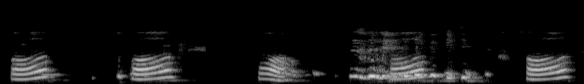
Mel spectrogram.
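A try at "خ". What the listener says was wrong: Masih gini. Kho, kho. Kalau slow motionnya kho gitu. Tapi sedikit. Kho, kho, kho. Kho, kho, kho. Karena sifatnya tadi ngalir, ada hamesnya, jadi harus ada suara kotornya.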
